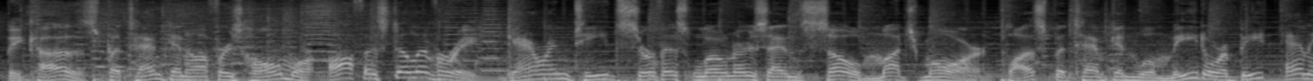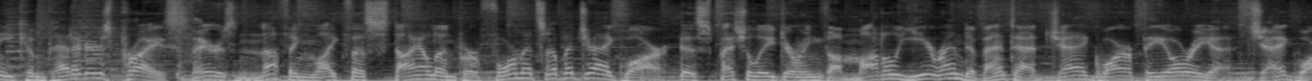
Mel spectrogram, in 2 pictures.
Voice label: Auto Dealer Voiceover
